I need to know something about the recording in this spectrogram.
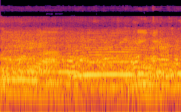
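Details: Large Peranakan Ongole cattle at the Kebumen animal market in the morning: a long, steady, droning moo holds for about two seconds, half-buried under men talking and the busy hum of the market crowd.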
